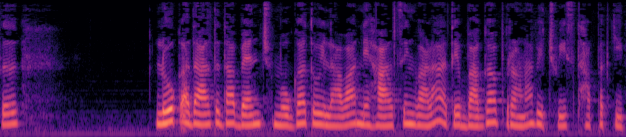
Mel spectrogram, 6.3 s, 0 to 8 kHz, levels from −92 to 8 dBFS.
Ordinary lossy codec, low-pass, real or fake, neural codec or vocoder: none; none; real; none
